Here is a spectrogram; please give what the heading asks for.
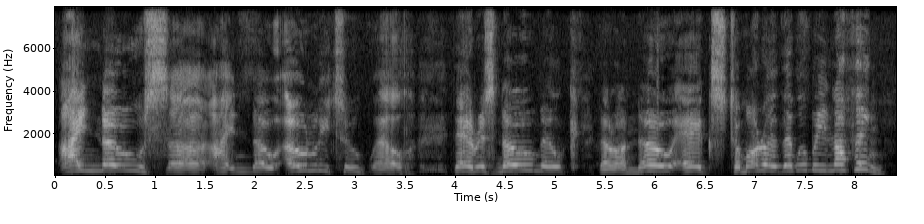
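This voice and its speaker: Man playing a cringing steward, very high-pitched. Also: takes it slowly, fairly bright tone. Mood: desperate, pleading. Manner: obsequious, flustered, pleading. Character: cringing, put-upon male castle steward, servile. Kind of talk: theatrical radio play acting.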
